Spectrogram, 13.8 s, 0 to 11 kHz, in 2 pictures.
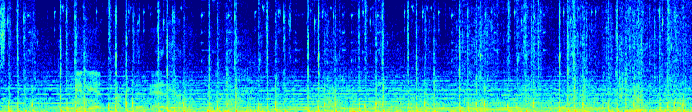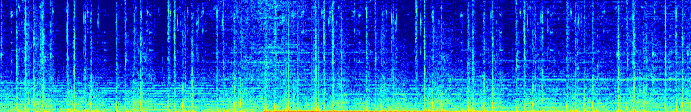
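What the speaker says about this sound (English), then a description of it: "Come on, Roach" Horse hooves clip-clopping at a trot in the video game The Witcher 3: Wild Hunt, a rapid rhythmic clatter running throughout under game music, effects and voices, with a louder burst of sound near the end.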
